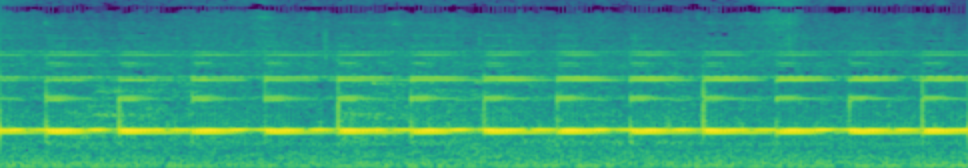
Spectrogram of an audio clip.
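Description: Japanese railway level-crossing warning bell ringing continuously: an electronic clanging tone repeating evenly a little over twice a second, the signal that a train is approaching and the barriers are down.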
